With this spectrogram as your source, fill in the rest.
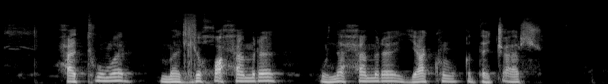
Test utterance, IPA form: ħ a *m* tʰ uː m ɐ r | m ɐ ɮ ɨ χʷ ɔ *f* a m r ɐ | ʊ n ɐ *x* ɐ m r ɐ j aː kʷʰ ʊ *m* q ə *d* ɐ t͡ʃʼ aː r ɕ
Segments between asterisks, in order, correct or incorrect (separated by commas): incorrect, incorrect, incorrect, correct, correct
